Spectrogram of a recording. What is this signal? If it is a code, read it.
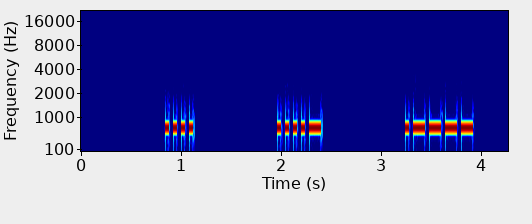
Morse code, heard as a keyed tone, about 30 wpm, spaced as for 9 wpm, 690 Hz. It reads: H41
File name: Lesson 16e - Letter c - Three Characters 30wpm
